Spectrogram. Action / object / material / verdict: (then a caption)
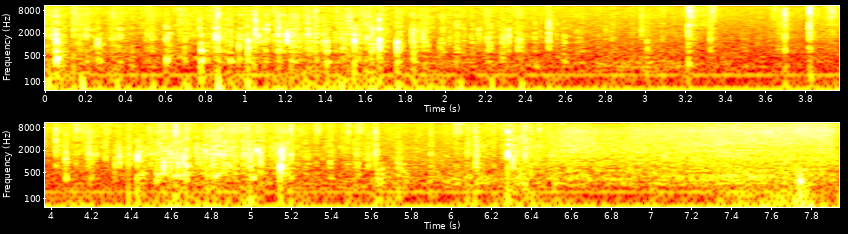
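tap / aluminium aerosol can / aluminium / none. A blue aluminium aerosol shaving foam can, held upright, is tapped on its side with fingertips and short nails. The result is a quiet run of soft, quick clicking taps with brief bright ticks, over a steady low hum.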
